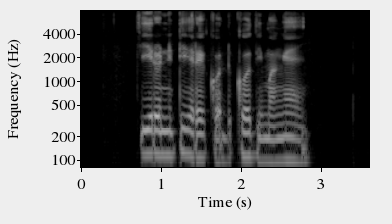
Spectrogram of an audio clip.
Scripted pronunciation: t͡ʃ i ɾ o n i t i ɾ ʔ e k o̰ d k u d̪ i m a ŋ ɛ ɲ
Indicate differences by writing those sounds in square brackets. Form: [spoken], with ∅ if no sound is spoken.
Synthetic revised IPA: t͡ʃ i ɾ o n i t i ɾ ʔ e k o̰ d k [o] d̪ i m a ŋ ɛ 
